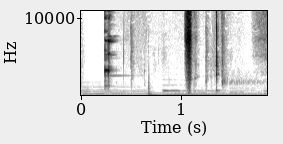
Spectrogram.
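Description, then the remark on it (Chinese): A glass bottle of Haowangshui Wangshanzha sparkling hawthorn drink is opened with no one talking: a light clink, a quick sliding pop, then a sharp hissing burst as the cap releases, followed by one small glassy tap. “那先这样，我开一瓶望山楂看电影去了，拜拜。”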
